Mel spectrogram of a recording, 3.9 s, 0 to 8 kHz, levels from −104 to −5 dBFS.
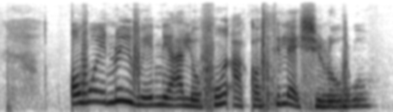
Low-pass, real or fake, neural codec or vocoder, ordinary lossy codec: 7.2 kHz; fake; codec, 16 kHz, 4 kbps, FreqCodec, larger model; none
